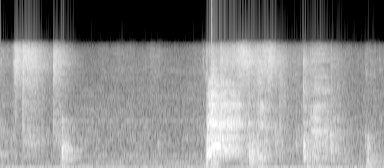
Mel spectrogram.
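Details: A pet dog barks at its own mirror image: a few sharp barks, one early, a loud burst of barking after a pause, then softer follow-up barks.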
